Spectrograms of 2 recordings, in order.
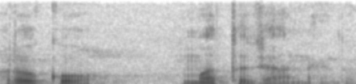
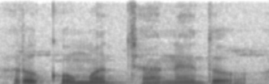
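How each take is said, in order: First: "रुको" falling, short pause, then "मत जाने दो" together; pause after रुको. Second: "रुको मत" as one unit, then "जाने दो"; group रुको with मत, then say जाने दो; pause after मत. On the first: Teacher repeating the contrast for students, pause after रुको. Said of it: "जहां रुकना था". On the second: Teacher repeating the contrast for students, pause after मत. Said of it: "यहाँ comma की बात ही नहीं". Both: Shown as a demonstration.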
